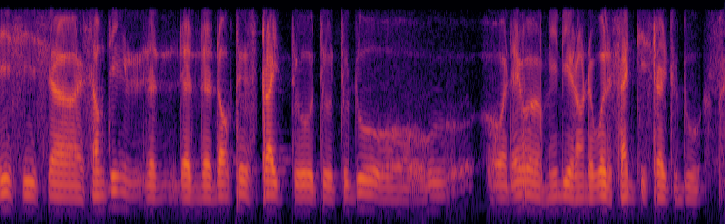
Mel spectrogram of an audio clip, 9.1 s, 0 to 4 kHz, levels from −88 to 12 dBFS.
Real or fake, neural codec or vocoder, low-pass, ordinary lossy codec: real; none; 3.6 kHz; none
